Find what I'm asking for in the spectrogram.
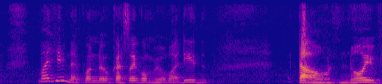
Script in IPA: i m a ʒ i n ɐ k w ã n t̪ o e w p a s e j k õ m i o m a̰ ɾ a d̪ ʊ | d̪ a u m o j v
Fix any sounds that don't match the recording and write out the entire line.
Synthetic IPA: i m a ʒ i n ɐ k w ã n d̪ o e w k a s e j k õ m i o m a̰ ɾ i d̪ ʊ | t̪ a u n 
